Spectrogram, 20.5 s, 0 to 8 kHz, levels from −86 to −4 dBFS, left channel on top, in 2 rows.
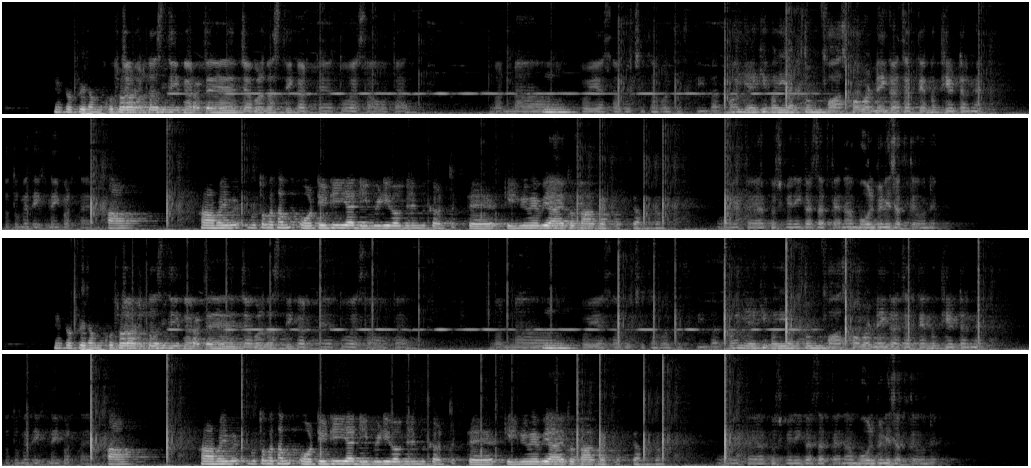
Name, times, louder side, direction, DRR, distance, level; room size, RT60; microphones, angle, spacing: voice 1, 0.5-2.0 5.4-5.7 11.3-11.6 12.2-16.3 16.6-16.9, equal, 5° right, 5 dB, 0.8 m, -32 dB
sound 1, 0.7-17.6, right 3 dB, 70° right, 1.2 m, -46 dB
voice 2, 1.1-4.1 4.9-9.8 10.4-11.2 15.4-16.3 17.4-19.6, left 1 dB, 25° left, 5 dB, 1.9 m, -41 dB
sound 2, 1.6-8.2, right 1 dB, 10° left, 2.1 m, -49 dB
20.5 x 14.5 x 9.4 m, 0.93 s
head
